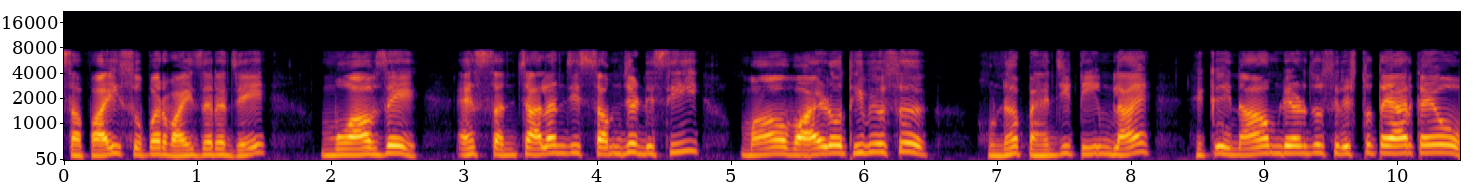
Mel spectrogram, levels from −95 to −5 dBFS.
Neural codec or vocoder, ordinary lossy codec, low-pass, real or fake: vocoder, 44.1 kHz, 128 mel bands every 256 samples, BigVGAN v2; none; 7.2 kHz; fake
